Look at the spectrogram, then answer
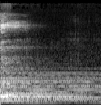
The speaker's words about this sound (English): So we're just going to listen to this song for a moment and then I'm going to come back to you.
